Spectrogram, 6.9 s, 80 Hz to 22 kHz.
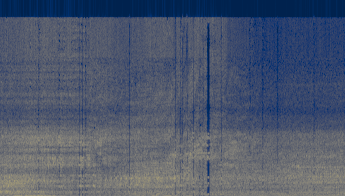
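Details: Ford C-Max 1.6 diesel pulling away lightly: steady whine following road speed from worn gearbox shaft bearings.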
